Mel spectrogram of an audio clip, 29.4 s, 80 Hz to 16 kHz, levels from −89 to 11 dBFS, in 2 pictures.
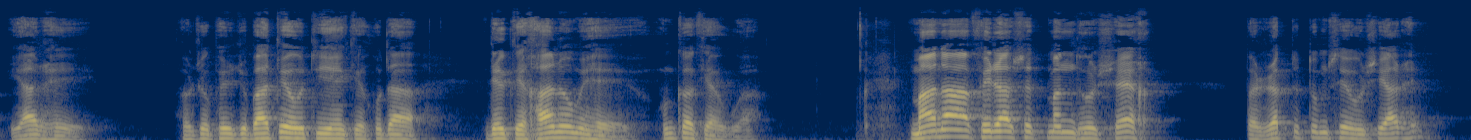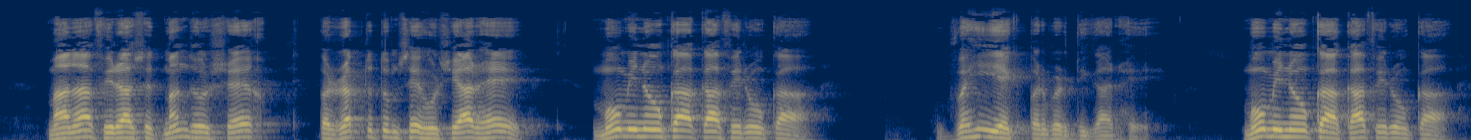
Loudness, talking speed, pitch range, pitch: -19 LUFS, 110 wpm, 110-150 Hz, 130 Hz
